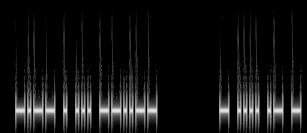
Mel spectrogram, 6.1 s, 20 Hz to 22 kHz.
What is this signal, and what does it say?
Morse code, heard as a keyed tone, about 20 wpm, 700 Hz. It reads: YES, THAT
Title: 3x Word-Spacing - Sentences from Top 500 Words - 20wpm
